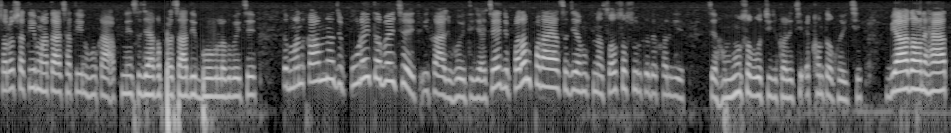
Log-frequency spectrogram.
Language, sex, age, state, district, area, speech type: Maithili, female, 45-60, Bihar, Darbhanga, rural, spontaneous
